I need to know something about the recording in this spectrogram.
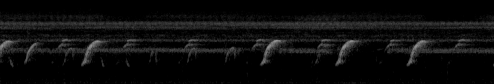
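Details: Several woodcock frogs (Leptodactylus fuscus) at night in the Amazon jungle near Manaus, Brazil, give short, downslurred whistled notes, overlapping irregularly once or twice a second over a steady high insect drone.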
